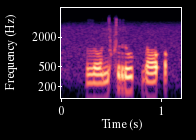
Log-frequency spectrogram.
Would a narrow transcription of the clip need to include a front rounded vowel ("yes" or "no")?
no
